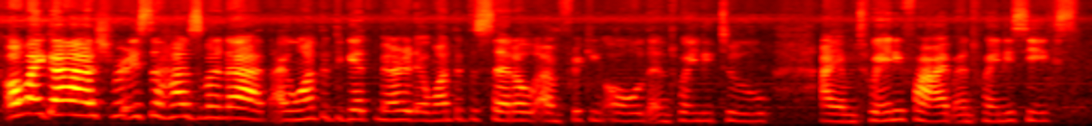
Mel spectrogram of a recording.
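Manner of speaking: mock panic. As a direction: exclaim like fretting over a missing husband. Acts out her panic at twenty-two.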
